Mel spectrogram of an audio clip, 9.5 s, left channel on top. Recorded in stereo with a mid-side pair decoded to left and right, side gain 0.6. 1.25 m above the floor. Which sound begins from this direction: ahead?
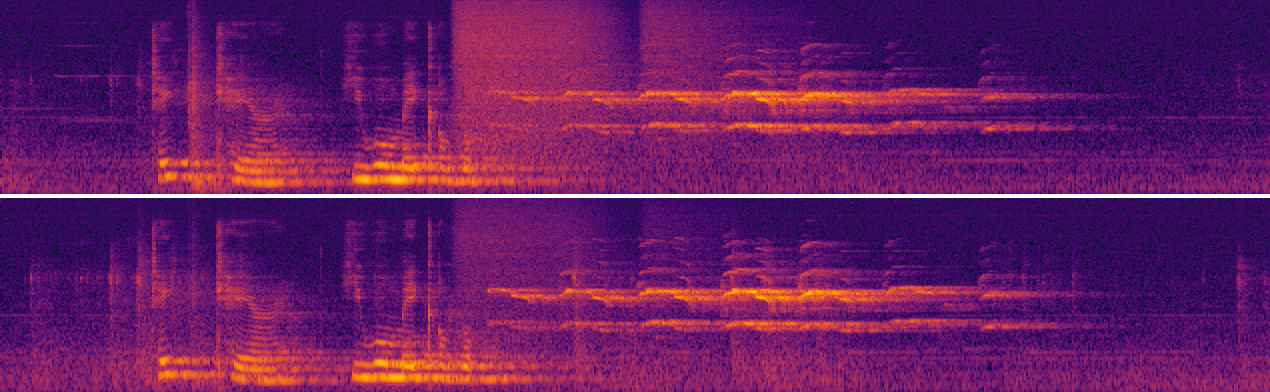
A woman speaking, at 1.1 s.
